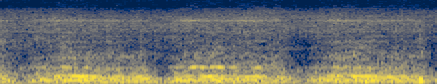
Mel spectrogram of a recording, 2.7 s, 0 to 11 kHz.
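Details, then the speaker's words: 3-year-old Whirlpool Cabrio high-efficiency washer, full load of mostly jeans and a couple towels, normal cycle, warm, high spin; soft swishing surges about once a second over a low quiet hum; normal agitation. "alright and it is agitating right now it's nice and quiet it's one of the really cool things about these high efficiency washers so they're nice and quiet and they get your clothes really clean"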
